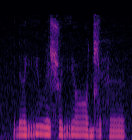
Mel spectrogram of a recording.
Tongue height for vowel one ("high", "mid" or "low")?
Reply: mid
